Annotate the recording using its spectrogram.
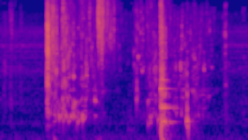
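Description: A stream of water spat from one person's mouth into another's open mouth: a short wet spray starting about half a second in and lasting about half a second, followed by a few brief wet sounds near the end.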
